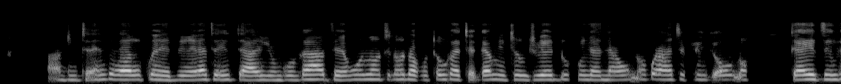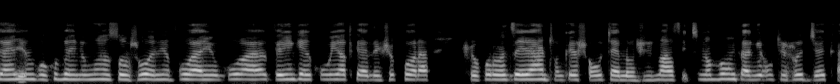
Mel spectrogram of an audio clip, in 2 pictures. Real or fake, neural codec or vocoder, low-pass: fake; codec, 16 kHz, 1 kbps, FreqCodec, larger model; 7.2 kHz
